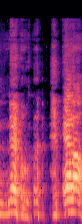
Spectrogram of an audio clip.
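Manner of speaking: words broken up by laughing while talking. Joking that the water was not made for swimming, laughing while talking. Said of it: "I'm sorry that I'm laughing".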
